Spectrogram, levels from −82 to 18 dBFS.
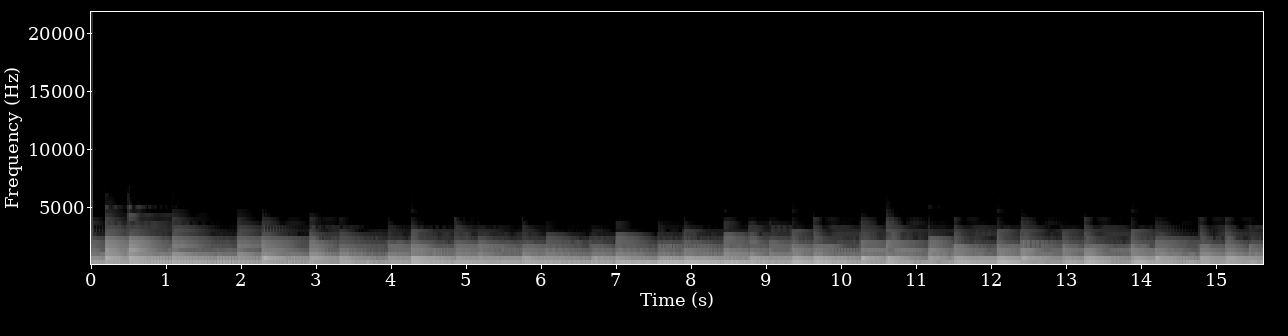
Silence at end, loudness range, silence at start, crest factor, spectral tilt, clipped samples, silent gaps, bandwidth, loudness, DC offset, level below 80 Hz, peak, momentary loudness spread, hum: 0 s; 3 LU; 0 s; 14 dB; -9.5 dB/octave; under 0.1%; none; 4.3 kHz; -19 LUFS; under 0.1%; -44 dBFS; -4 dBFS; 6 LU; none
